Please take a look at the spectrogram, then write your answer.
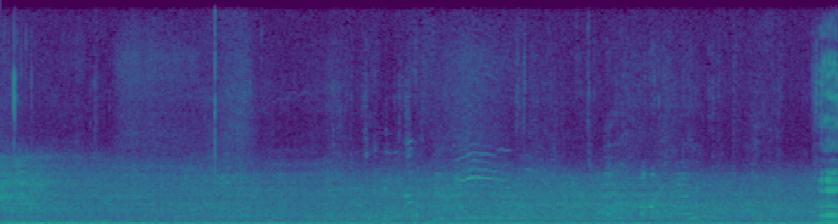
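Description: A TUI airliner takes off at Manchester Airport, its engines a loud, steady broadband roar that holds without a break from start to finish.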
